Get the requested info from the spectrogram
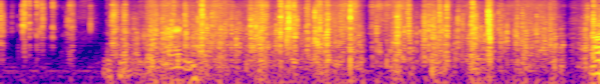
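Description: Plastic packaging bag crinkling and rustling as it is handled and opened, with many irregular sharp crackles starting about a second in.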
